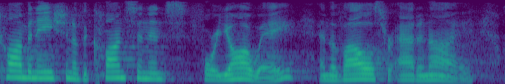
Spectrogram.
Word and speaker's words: Yahweh: That being said, scholars think that it was likely pronounced Yahweh.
